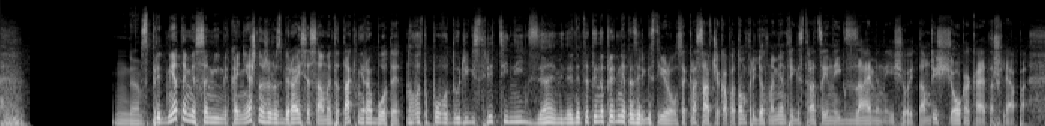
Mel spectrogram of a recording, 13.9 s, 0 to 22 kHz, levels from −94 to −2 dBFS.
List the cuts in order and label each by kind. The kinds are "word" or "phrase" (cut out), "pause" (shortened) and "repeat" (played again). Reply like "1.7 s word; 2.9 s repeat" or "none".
5.6 s phrase; 12.4 s word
